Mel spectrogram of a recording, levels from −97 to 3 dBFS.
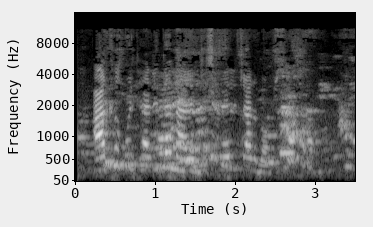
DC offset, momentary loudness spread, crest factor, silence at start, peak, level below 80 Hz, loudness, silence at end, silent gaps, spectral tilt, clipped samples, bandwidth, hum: under 0.1%; 17 LU; 22 dB; 0.05 s; -2 dBFS; -78 dBFS; -23 LUFS; 0 s; none; -2 dB/octave; under 0.1%; 11.5 kHz; none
